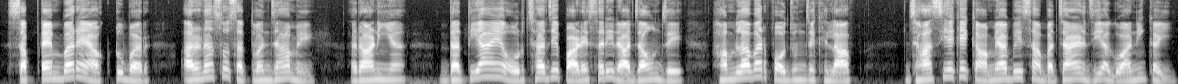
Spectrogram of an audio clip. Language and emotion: Sindhi, neutral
